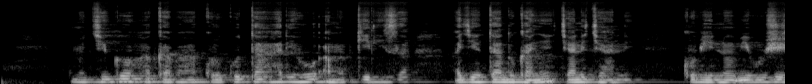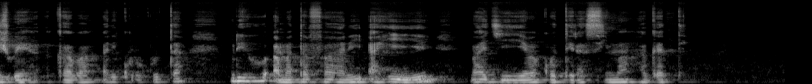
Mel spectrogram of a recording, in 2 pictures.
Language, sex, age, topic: Kinyarwanda, female, 18-24, education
